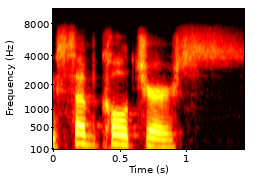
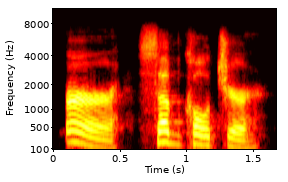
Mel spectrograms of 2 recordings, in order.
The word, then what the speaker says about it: subculture: So, leave your mouth like this. Subculture and then stop all sound here. And no more air. You don't want to push any more air out of your mouth.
